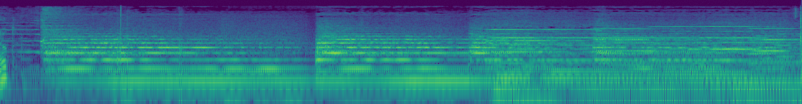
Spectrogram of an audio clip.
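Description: Bell-like held tones in a piece of music, the chord changing every second or two, opening a radio station jingle.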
